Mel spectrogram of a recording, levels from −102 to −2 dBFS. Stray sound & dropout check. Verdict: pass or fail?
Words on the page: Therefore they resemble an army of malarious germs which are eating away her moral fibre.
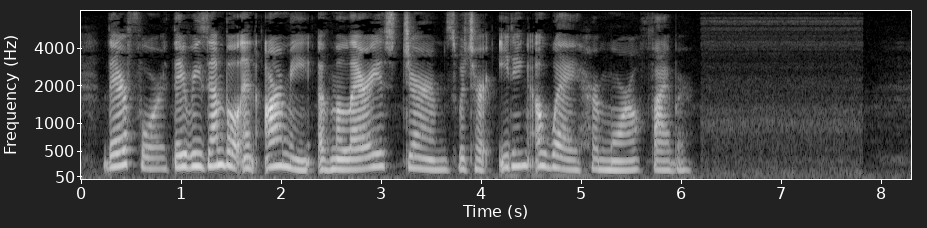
pass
